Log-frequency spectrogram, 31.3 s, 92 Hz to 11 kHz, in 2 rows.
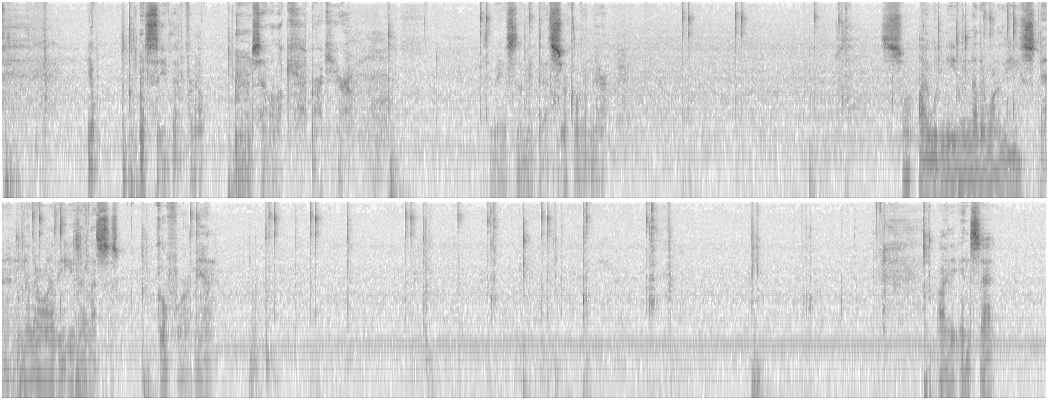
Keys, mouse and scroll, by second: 0.1 alt+a, 2.0 ctrl+s, 3.4 KP_3, 5.8 z, 7.6 scroll up 3, 7.9 shift+middle click, 8.6 scroll up 2, 10.1 click, 11.6-12.1 scroll up 2, 12.2 shift+middle click, 12.9 scroll down 1, 13.4-14.1 scroll up 1, 14.3 ctrl+r, 15.9 ctrl+r, 16.9 alt+a, 17.8 3, 18.5 click, 19.7 shift+click, 22.5 middle click, 23.8 shift+click, 24.1-25.0 scroll down 3, 24.4 middle click, 26.9 KP_3, 27.7-28.2 scroll up 3, 28.4 scroll up 2, 29.5 i.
